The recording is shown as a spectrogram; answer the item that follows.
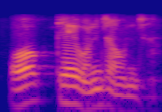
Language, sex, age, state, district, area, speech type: Nepali, male, 45-60, West Bengal, Kalimpong, rural, conversation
